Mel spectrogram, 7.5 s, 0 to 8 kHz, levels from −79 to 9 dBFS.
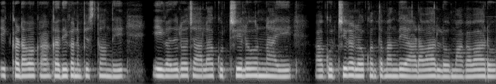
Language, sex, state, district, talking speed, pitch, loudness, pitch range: Telugu, female, Andhra Pradesh, Guntur, 145 wpm, 195 Hz, -15 LUFS, 185-200 Hz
